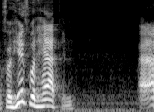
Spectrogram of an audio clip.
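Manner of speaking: ordinary talk, nothing marked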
